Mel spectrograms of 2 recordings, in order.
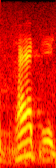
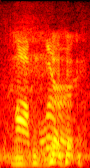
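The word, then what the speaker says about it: poplar: whatever comes up yeah those are Popple trees where moners would say they can't pronounce the last syllable popler ah you guys don't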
